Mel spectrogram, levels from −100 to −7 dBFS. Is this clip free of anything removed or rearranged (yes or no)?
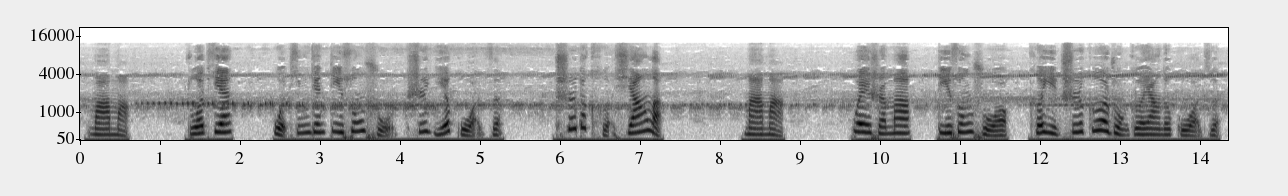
yes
